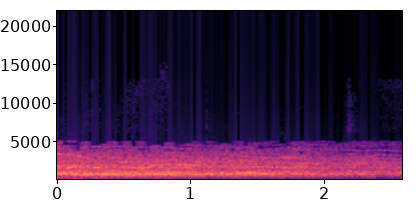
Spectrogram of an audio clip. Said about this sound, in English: That was the Apollo Theater crowd, by the way, booing you off the stage.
